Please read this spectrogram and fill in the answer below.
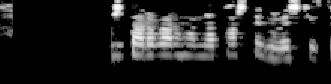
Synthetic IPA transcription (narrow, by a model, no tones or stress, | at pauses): st̪aɾvaɾɦanːat̪ʰḁst̪ɛknavɪðscɪft̪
